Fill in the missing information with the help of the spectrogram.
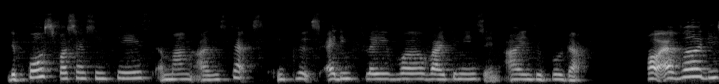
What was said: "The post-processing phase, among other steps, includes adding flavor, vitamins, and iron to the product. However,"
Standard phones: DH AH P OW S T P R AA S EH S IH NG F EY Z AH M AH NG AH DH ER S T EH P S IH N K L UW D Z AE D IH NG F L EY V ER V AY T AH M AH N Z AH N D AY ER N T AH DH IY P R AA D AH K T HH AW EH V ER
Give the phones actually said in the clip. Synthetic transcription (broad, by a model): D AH P OW S T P AA S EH S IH NG F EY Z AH M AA NG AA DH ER S T EH P S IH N K L UW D S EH D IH NG F L EY V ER V AY T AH M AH N S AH N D AY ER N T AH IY P R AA D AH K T HH AW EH V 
